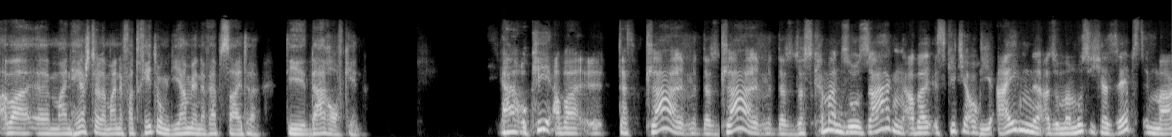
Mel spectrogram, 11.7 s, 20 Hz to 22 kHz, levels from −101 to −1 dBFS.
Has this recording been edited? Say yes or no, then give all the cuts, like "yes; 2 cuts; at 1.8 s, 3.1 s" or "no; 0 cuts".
yes; 3 cuts; at 3.1 s, 7.2 s, 9.8 s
